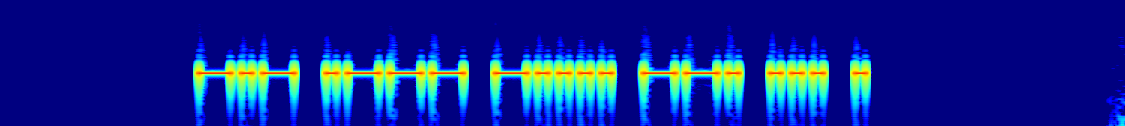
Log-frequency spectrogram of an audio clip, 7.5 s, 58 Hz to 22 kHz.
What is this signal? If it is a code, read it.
Morse code, heard as a keyed tone, about 20 wpm, 700 Hz. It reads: KJ6GSE
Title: Speed Racing - USA 2x3 Call Signs 17wpm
